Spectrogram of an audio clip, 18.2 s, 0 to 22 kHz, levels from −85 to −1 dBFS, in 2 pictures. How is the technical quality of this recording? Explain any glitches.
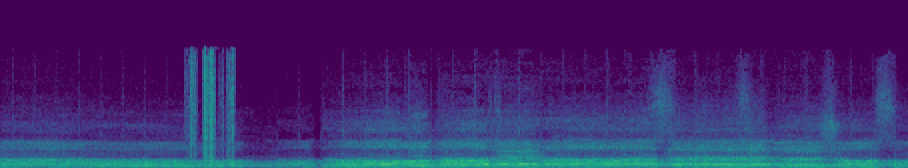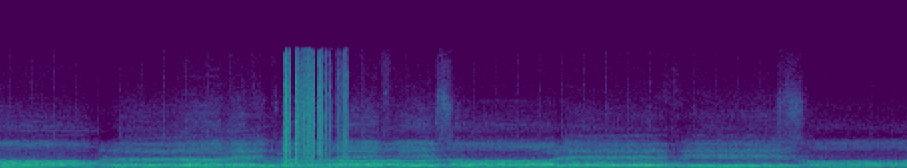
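Two bursts of cable scratch noise mar the recording, from 1.84 to 2.35 s and from 11.89 to 12.54 s. Each is a rough, crackling rustle roughly as loud as the sound itself, likely from a worn cable or connector being moved. On a spectrogram they appear as dense, broadband speckled smears, and on the waveform as jagged, irregular spikes.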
